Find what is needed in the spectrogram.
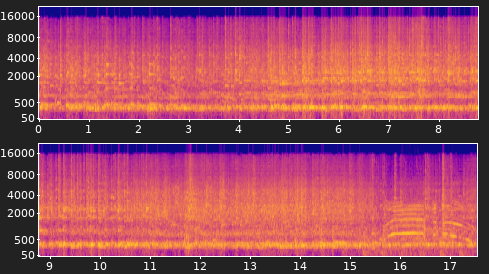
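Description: Many large metal bells worn at the lower back by a group of Croatian Zvončari carnival bell ringers, clanging together without a break as the wearers run.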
